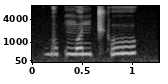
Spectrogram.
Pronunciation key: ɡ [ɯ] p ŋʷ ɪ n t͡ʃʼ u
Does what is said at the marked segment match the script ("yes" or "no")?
no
